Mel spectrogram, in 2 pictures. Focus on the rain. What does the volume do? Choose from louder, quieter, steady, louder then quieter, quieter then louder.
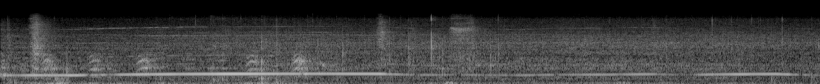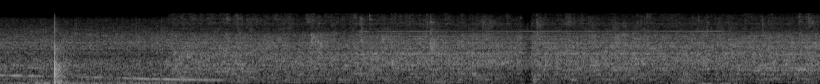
steady.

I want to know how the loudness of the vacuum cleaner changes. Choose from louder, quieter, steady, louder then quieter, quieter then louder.
quieter.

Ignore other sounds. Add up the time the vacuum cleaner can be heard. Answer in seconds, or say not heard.
16 s.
